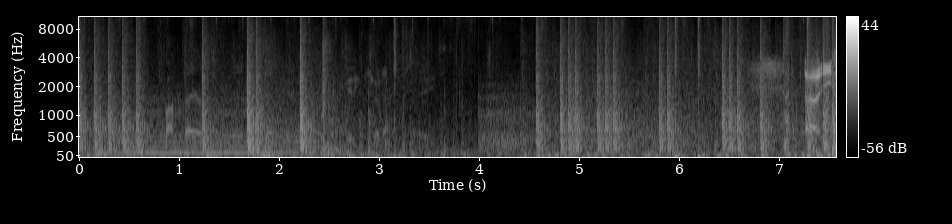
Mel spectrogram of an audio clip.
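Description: Rapid automatic gunfire and scattered single shots in an ArmA 3 co-op firefight near a barn and trees, loud dense bursts crackling throughout with several players talking over the shooting.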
